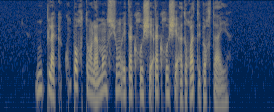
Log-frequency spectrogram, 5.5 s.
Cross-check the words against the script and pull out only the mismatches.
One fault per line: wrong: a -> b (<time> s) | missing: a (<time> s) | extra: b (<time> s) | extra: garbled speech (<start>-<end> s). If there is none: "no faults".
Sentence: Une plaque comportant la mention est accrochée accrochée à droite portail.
no faults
